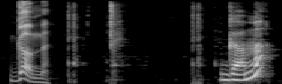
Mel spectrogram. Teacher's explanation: Gomme, évidemment, c'est un E muet. Perché l'ultimo suono che sentiamo è M, e quindi poi c'è la E che è muta.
